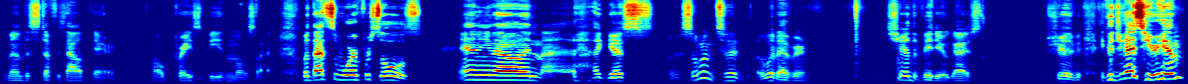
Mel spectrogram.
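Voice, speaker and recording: A man hosting a religious online show, ranting to his viewers in a combative way that swings from shouting to muttering. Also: a little high, huge pitch swings, normal speed, no room sound. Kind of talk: heated livestream rant to viewers.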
